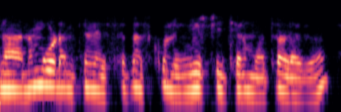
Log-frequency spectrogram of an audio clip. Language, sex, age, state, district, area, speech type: Kannada, male, 18-30, Karnataka, Koppal, rural, conversation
